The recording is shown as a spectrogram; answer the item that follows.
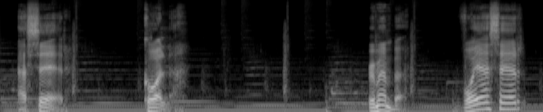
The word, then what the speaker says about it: hacer: Be aware, however, that because the H sound is silent in Spanish, remember it's hola, not hola, it can be tricky to distinguish the two consecutive A vowels between voya and hacer.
